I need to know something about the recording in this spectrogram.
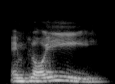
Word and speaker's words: employee: Employee. Employee. Okay. referee. Referee and Japanese Chinese. There are other syllable syllabic words like two syllabic words also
